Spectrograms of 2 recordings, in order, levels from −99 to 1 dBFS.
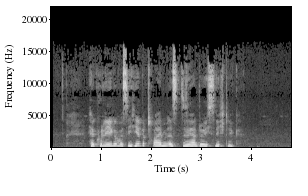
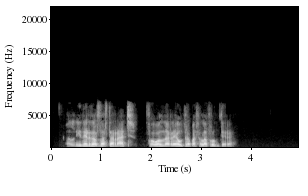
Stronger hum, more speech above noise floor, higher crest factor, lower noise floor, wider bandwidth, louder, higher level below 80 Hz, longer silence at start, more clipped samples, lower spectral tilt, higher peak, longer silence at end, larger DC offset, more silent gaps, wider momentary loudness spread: neither; second, 36 dB vs 70 dB; about the same, 18 dB vs 18 dB; second, -54 dBFS vs -87 dBFS; first, 16.5 kHz vs 7.2 kHz; about the same, -17 LUFS vs -17 LUFS; about the same, -60 dBFS vs -64 dBFS; first, 0.75 s vs 0.3 s; neither; second, -2 dB/octave vs -5 dB/octave; about the same, -2 dBFS vs -2 dBFS; second, 1.15 s vs 1.35 s; neither; neither; about the same, 13 LU vs 14 LU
